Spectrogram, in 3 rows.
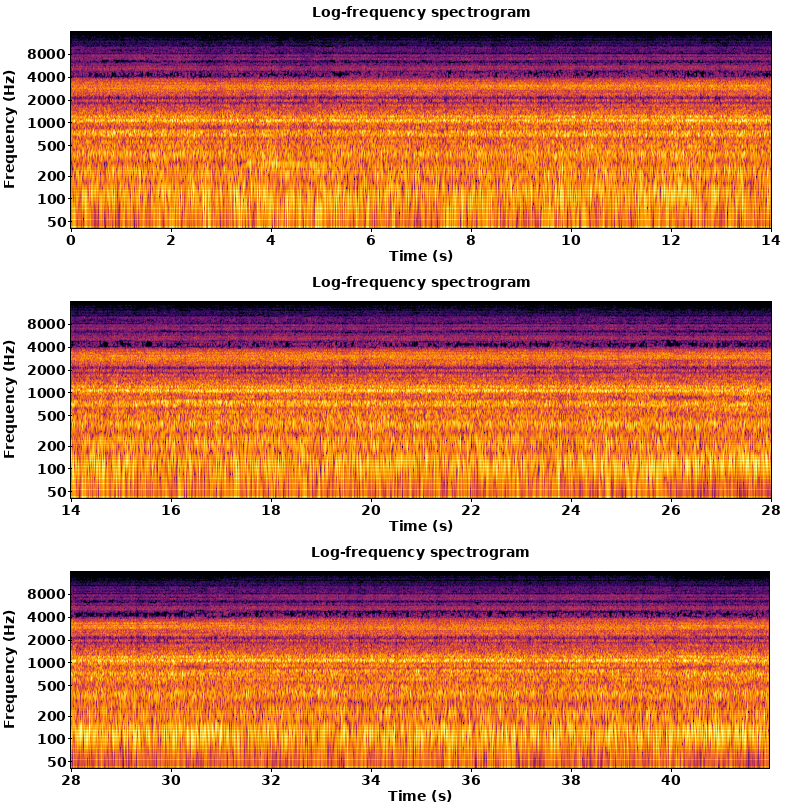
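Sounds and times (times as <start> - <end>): radio static hiss: 0.0 - 10.8
faint steady tones: 0.0 - 12.0.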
